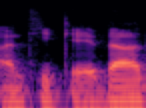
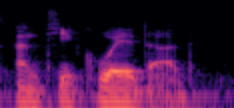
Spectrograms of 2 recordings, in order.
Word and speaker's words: antigüedad: We need the two dots on the U to show that it's not antigüedad, it's antigüedad.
